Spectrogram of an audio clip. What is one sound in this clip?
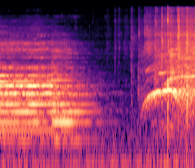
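A large choir holds a final sung note in a hall.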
